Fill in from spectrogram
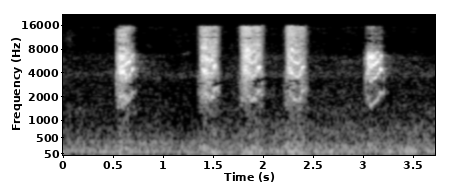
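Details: Calling female double-collared seedeater, used to excite males, gives five quick, high, buzzy chips in under four seconds, the middle three coming in a rapid run, over faint steady background noise.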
